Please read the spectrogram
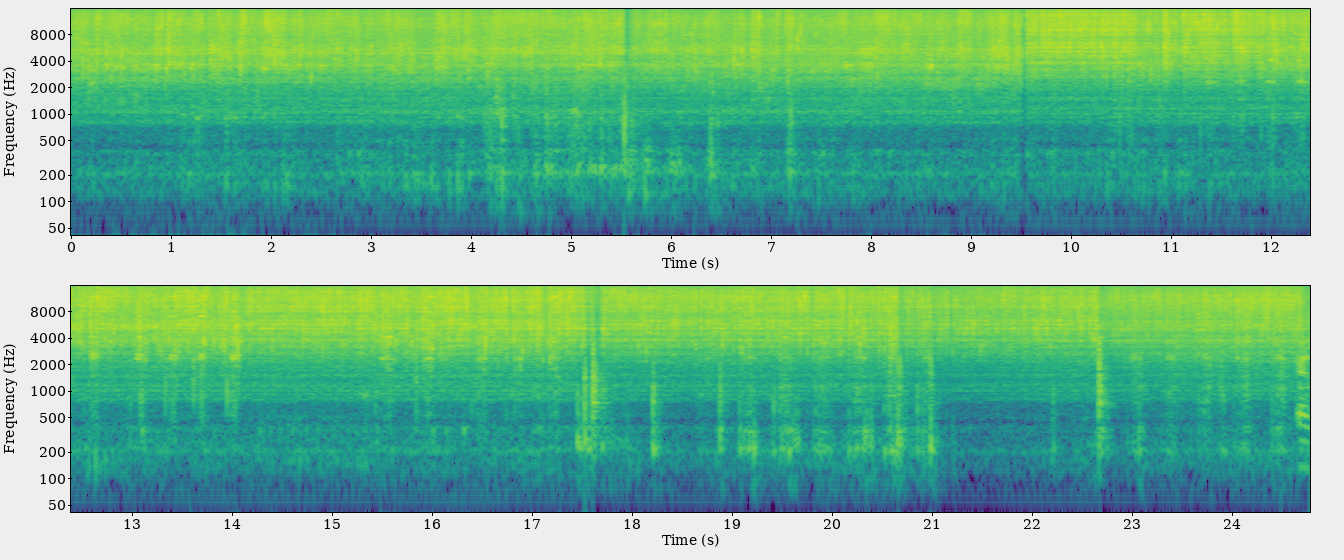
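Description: Kitchen faucet running steadily into a stainless steel sink while sassafras roots are rinsed under it. Short bursts of scraping and knocking come from a knife scraping the wet roots over a cutting board, a cluster about five seconds in and more around three-quarters of the way through.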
